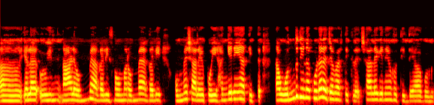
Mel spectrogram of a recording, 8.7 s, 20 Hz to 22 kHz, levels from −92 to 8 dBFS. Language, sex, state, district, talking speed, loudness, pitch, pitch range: Kannada, female, Karnataka, Dakshina Kannada, 160 wpm, -16 LUFS, 215 Hz, 200-230 Hz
